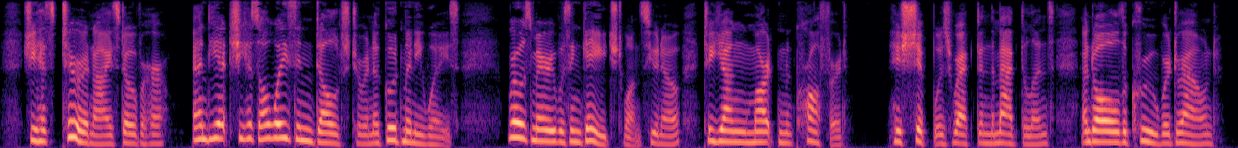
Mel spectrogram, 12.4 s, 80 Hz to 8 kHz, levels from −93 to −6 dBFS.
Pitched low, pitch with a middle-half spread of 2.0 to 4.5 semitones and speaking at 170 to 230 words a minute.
No: high, 200 Hz; average, 4.2 semitones; average, 190 wpm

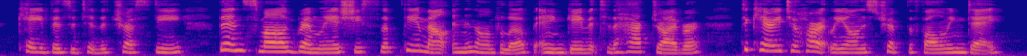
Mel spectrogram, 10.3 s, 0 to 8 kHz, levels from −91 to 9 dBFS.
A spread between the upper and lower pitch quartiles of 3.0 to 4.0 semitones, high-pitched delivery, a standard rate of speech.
Yes: average, 3.4 semitones; high, 220 Hz; average, 185 wpm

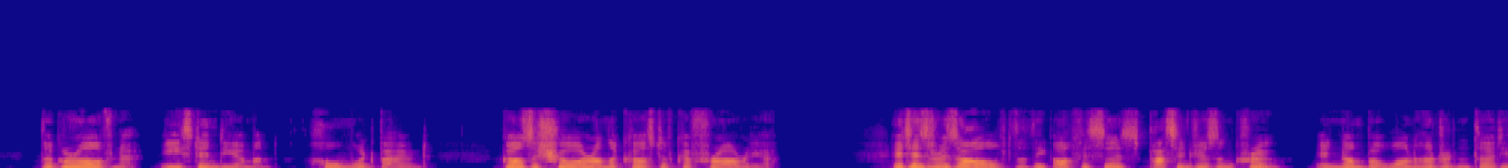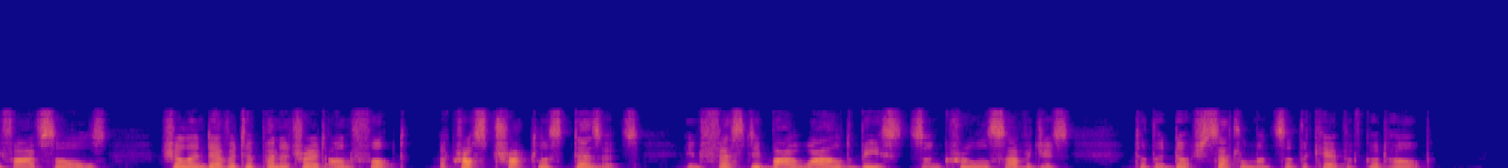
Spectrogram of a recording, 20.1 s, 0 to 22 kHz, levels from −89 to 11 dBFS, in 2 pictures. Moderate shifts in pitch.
No: wide, 6.0 semitones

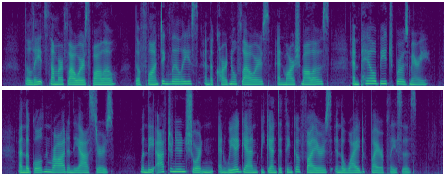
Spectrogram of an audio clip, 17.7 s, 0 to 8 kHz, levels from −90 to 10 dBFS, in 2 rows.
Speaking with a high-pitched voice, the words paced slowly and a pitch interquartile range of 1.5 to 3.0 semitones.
Yes: high, 200 Hz; slow, 130 wpm; narrow, 2.6 semitones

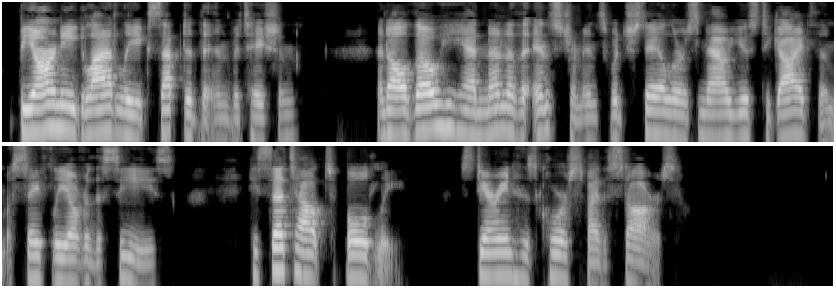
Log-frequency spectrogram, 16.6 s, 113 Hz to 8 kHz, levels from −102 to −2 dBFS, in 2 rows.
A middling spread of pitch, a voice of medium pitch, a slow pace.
Yes: average, 3.0 semitones; medium, 145 Hz; slow, 125 wpm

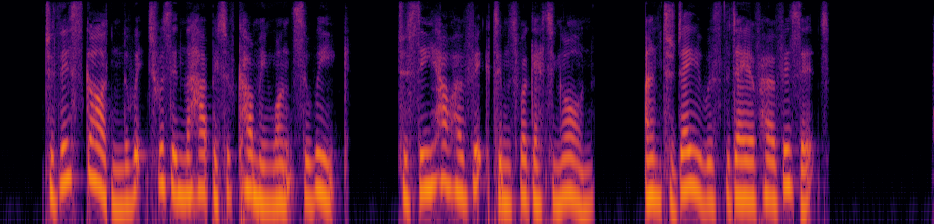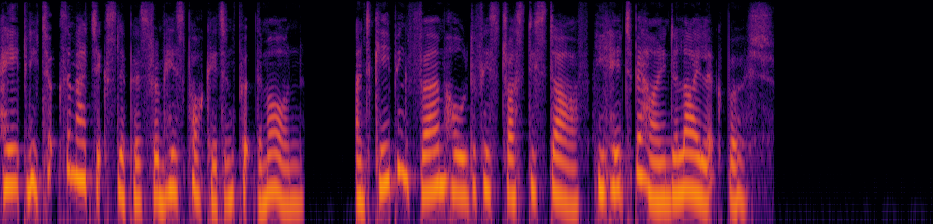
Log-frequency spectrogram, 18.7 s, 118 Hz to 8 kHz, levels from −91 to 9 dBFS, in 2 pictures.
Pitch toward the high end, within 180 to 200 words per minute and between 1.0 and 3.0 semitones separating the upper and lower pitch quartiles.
No: high, 205 Hz; average, 185 wpm; average, 3.4 semitones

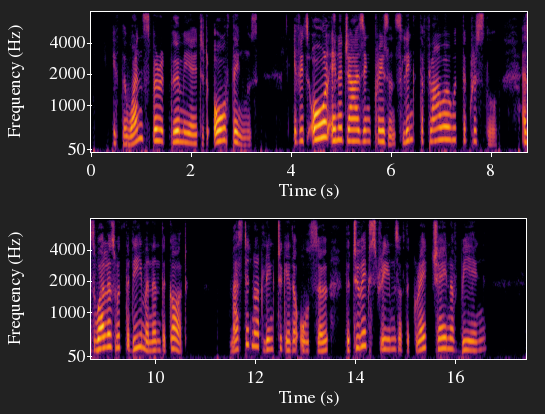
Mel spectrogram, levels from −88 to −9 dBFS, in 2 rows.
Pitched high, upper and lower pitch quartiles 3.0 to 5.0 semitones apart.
Yes: high, 225 Hz; average, 3.9 semitones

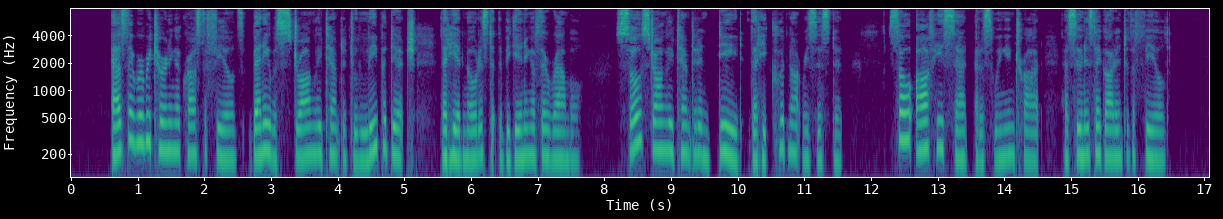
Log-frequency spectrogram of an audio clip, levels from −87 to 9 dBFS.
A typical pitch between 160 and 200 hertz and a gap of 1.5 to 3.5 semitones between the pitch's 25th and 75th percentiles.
Yes: high, 190 Hz; average, 3.1 semitones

